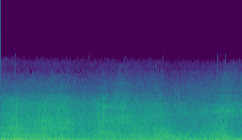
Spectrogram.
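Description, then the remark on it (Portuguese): A steady, loud airplane engine roar, heard from the balcony of Madeira International Airport, fills the whole stretch, a broad continuous rumble with no pauses or voices. “Da varanda do Aeroporto Internacional da Madeira”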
